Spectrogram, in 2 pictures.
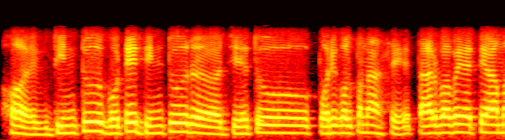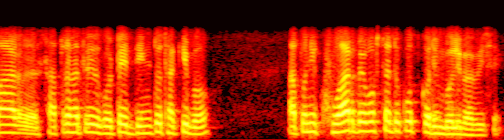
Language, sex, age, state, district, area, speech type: Assamese, male, 30-45, Assam, Sonitpur, rural, conversation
